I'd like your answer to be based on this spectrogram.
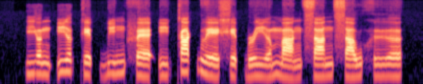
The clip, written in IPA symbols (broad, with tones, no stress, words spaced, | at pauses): jə˨˩ŋʔi˧ə̯ke˨˩p̚ ɓi˧˥ŋfɛ˨˩ʔi˨˩˦ ka˦˥k̚ve˨˩˦xe˨˩p̚ɹi˨˩˦ə̯ ma˨˩˦ŋsa˧˥nsa˧˥whɨ˧ə̯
